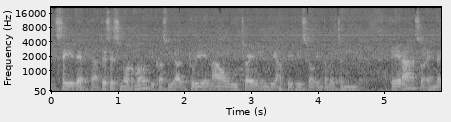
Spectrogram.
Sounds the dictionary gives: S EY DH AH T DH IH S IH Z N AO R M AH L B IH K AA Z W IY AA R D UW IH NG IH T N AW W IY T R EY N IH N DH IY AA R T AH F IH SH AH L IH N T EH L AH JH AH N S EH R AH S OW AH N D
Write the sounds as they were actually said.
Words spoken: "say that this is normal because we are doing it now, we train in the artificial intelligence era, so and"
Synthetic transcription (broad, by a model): S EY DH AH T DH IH S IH S N AO R M AH L B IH K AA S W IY AA R D UW IH NG IH T N AW W IY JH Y N IH N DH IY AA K T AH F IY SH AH L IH N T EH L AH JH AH N EH R AH S OW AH N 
